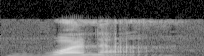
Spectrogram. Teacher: In the end, there is a schwa sound.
